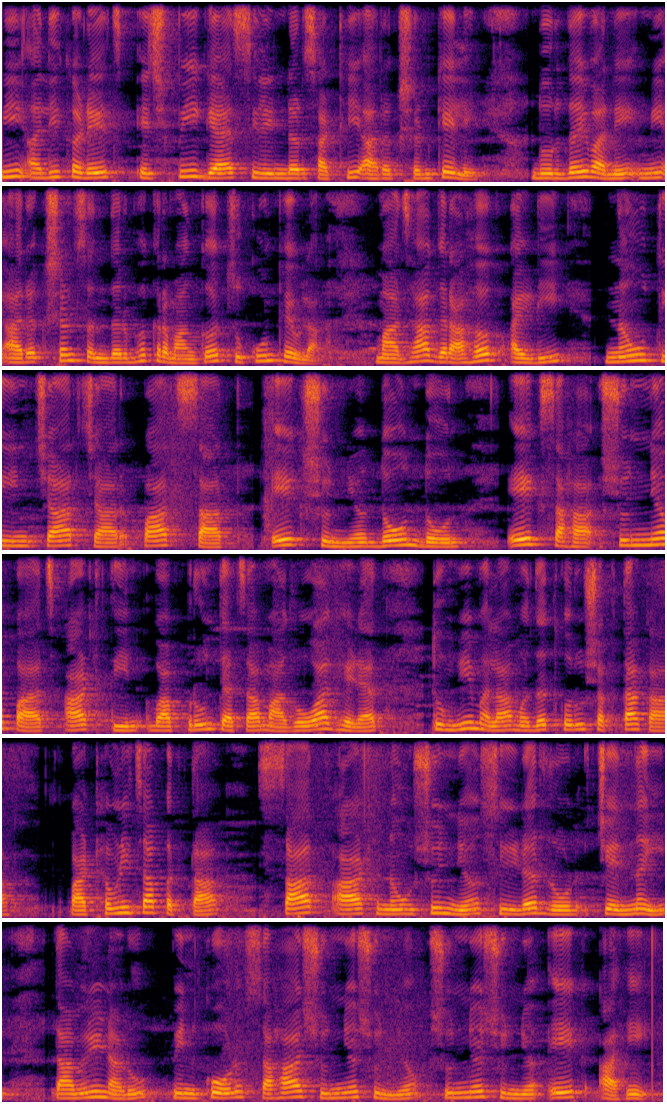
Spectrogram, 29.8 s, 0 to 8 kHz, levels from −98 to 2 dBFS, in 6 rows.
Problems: constant background noise, continuous background conversations, echo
